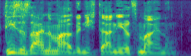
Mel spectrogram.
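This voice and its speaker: A man's voice: big pitch swings, moderate pace, darkish tone, clear, resonant tone, natural voice. A man reading an audiobook, voicing a fervent, persuasive male conspirator who pleads with rising passion. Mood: impassioned. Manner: impassioned, pleading, rising pitch.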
